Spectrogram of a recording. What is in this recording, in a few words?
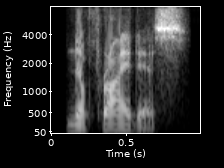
"nephritis", American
